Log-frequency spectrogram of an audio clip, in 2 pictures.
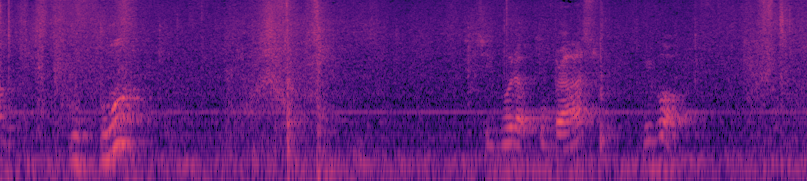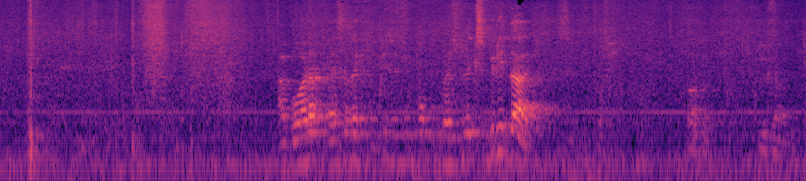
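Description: A man speaks calmly to a group.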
